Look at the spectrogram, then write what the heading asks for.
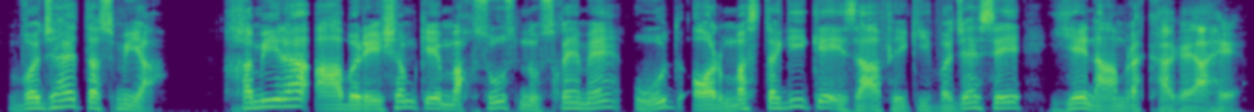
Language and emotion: Urdu, neutral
